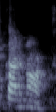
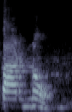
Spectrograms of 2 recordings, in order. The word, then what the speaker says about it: Carnot: You don't say Carnot. You say Carnot. So T is silent.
